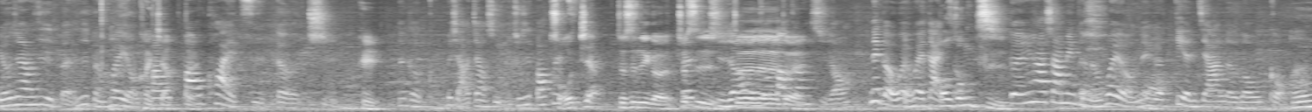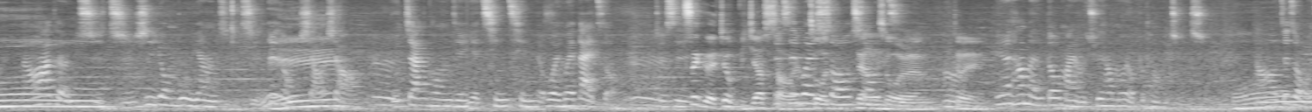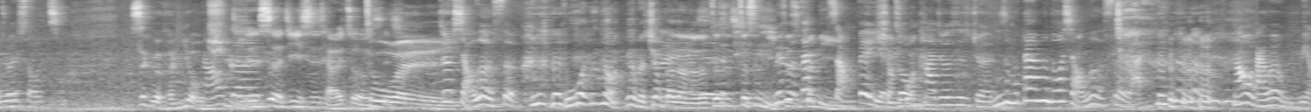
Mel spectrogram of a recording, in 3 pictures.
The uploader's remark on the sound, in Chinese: 本集白噪音指數：蚊風級 1/5。錄音地點： Wine Café。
